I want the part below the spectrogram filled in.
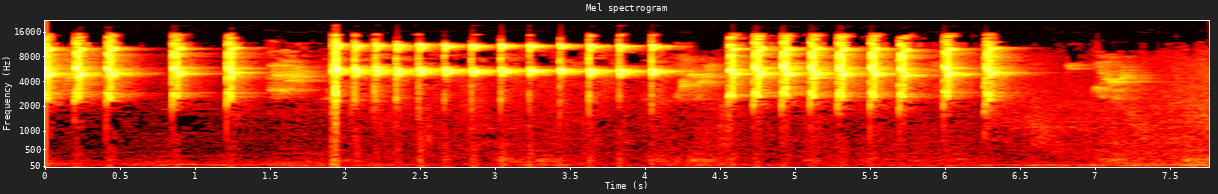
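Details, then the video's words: Lovebird played so a caged bird resumes singing: a few spaced shrill chirps, then fast regular runs of high ringing notes in two bursts, ending in quiet rustling. "Putar Suara ini agar LB anda akan kembali Bunyi"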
